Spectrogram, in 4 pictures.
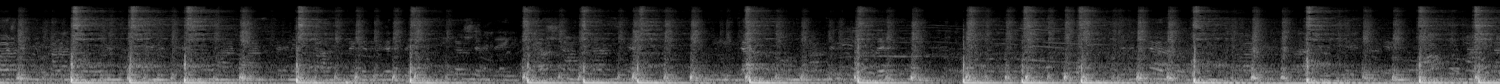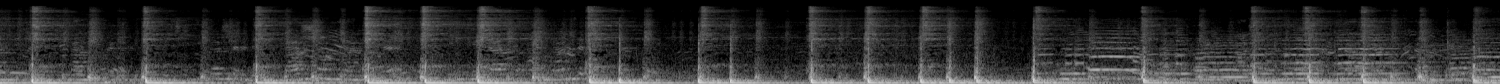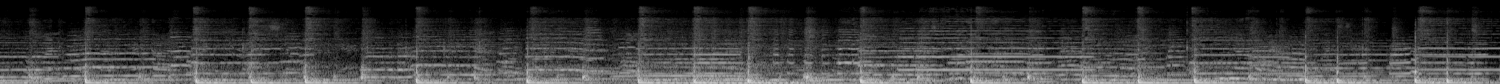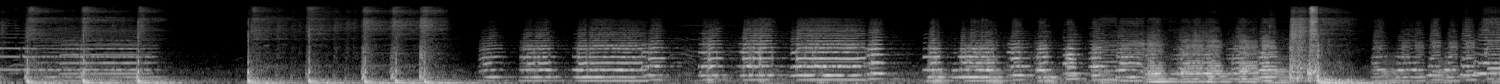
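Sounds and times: bass drum beat: 0.0s - 46.8s, 47.5s - 49.7s
brass band playing a march: 0.0s - 46.9s, 47.5s - 60.0s.

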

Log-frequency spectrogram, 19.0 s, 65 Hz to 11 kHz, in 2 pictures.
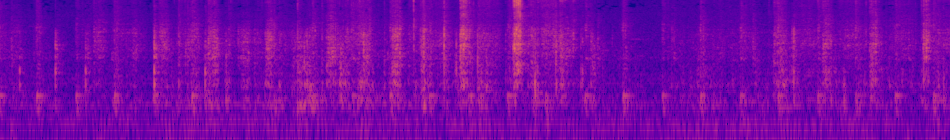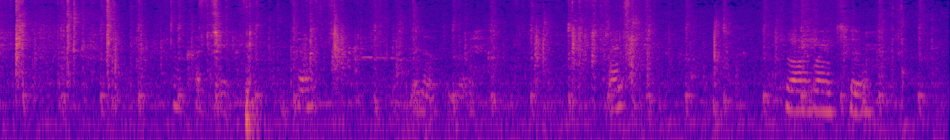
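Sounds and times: scissors snipping paper: 0.8s - 6.0s, 7.7s - 11.8s.

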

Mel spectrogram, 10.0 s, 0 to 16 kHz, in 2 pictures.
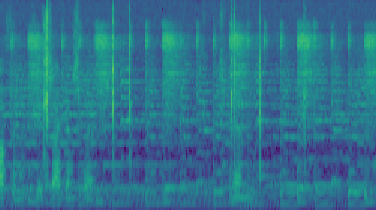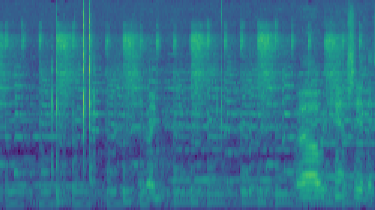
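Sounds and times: music from a boombox: 0.0s - 10.0s.

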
